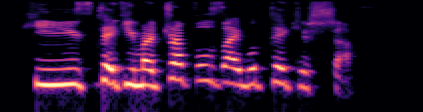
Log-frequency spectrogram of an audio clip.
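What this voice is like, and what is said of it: Attempted French accent. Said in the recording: “I didn't try to do a French accent there”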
